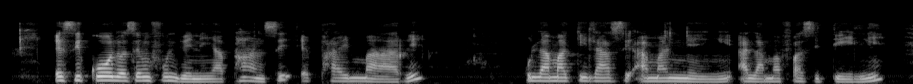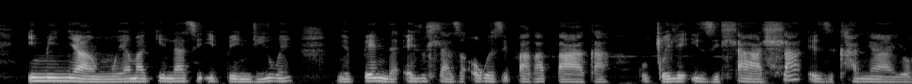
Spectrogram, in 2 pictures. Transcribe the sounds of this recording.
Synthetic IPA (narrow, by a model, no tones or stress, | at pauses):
esiɣɔlɔseɱfundʱwenijapʰant͡sʼiɛpʰrajimari | ɣulamakʼilasiʔa̰maneŋiʔa̰lamafa̰sid̥ʼeliː | miɲaŋɔjamakʼilasiʔib̥ʱʼendʱiwɛŋɛpʼɛndʱaʔeluɬaza̰ʔɔɣwesib̥ʱaɣab̥ʱaɣaɣṵɡ͡ǀʱwɛlɛʔiziɬaɬaḛzikʰaɲaːjɔ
